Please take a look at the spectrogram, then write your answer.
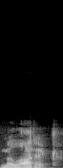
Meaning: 1. Of, relating to, or having melody 2. Melodious, tuneful
- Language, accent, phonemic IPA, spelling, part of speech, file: English, US, /məˈlɑ.ɾɪk/, melodic, adjective, En-us-melodic.ogg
